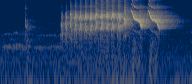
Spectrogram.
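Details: Lonely sooty-headed bulbul singing actively and calling to companions, played as a lure: a fast run of about fifteen even, pulsed chattering notes, then two loud downslurred whistled notes.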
